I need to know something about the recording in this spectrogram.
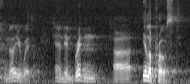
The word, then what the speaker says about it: Iloprost: And in Britain, Iloprost, I think that might be the correct pronunciation, is a common nebulized prostacyclin that is used more in Britain and in Europe.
